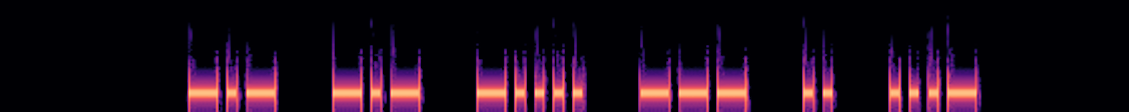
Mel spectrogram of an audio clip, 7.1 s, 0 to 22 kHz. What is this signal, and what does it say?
Morse code, heard as a keyed tone, about 20 wpm, spaced as for 15 wpm, 700 Hz. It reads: KK6OIV
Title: 219 Lesson 35g - Number 0 - Call Signs 20wpm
